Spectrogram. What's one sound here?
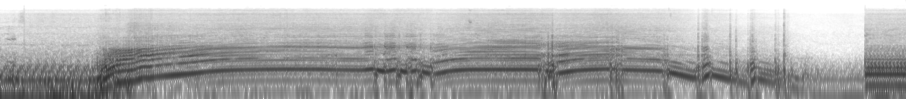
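A supercharged sport motorcycle revs hard during a burnout.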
